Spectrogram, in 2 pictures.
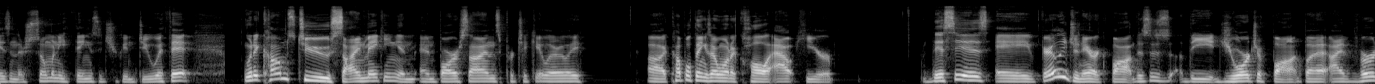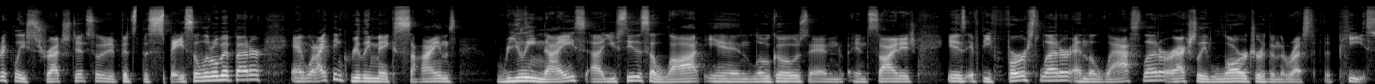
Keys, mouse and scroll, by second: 2.3 click, 10.8 click, 11.2 click, 22.7 click, 22.9 click, 23.9 click.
